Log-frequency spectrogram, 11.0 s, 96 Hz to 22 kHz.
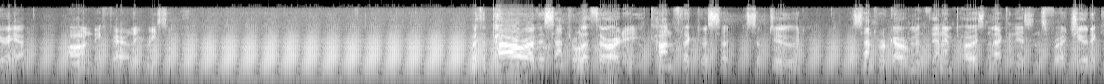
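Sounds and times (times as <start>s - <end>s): loud steady buzzing hum: 0.0s - 11.0s.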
